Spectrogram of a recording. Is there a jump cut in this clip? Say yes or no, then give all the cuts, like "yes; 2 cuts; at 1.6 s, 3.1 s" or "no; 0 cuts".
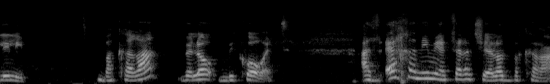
no; 0 cuts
